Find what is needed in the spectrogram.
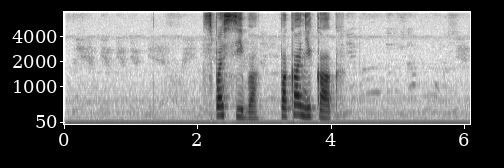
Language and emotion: Russian, neutral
